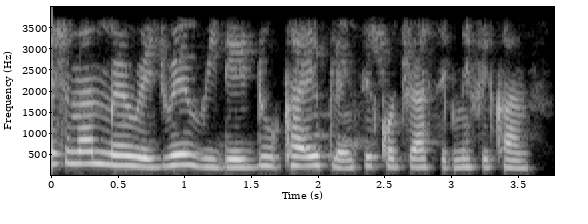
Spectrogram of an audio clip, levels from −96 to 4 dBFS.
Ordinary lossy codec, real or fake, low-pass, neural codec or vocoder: none; real; 3.6 kHz; none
